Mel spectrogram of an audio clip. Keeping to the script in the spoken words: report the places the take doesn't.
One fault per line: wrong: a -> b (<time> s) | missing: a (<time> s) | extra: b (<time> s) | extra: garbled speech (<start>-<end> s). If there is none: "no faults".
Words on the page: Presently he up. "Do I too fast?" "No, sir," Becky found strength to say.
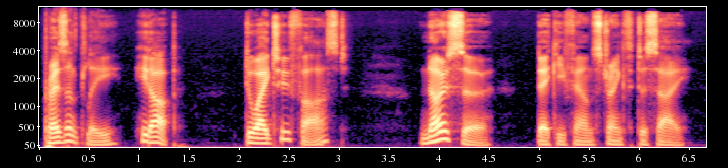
no faults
